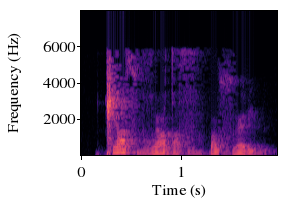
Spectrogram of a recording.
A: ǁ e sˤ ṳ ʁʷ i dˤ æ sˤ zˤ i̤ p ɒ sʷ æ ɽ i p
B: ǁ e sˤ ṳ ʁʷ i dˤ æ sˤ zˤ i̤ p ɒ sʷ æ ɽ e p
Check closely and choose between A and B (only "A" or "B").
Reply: A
